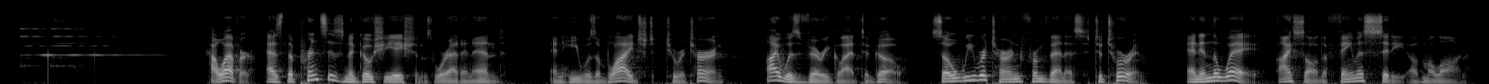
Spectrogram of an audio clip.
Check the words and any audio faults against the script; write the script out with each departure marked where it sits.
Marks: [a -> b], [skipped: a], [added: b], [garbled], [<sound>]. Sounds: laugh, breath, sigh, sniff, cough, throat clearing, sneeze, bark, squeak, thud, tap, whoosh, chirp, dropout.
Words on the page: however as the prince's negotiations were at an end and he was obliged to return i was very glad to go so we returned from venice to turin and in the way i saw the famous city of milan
[laugh] however as the prince's negotiations were at an end and he was obliged to return i was very glad to go so we returned from venice to turin and in the way i saw the famous city of milan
